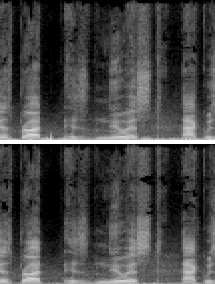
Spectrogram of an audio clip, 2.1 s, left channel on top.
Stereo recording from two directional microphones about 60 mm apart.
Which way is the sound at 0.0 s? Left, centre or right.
Centre.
